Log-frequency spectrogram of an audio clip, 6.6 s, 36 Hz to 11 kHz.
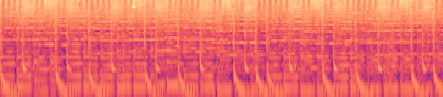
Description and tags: Arakawa DnB V2
A set of drums and synths in this fast loop. Remastered version with a more soft sounding snare.
drum, dnb, drum-and-bass, 180bpm, modern, drum-loop, loop, beat, drumbass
